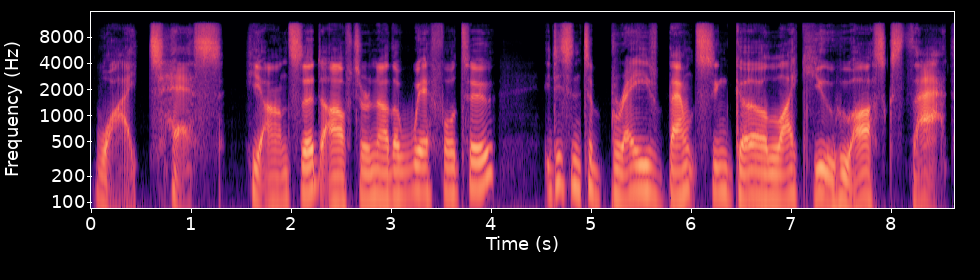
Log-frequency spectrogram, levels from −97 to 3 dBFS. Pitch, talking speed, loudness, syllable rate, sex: 115 Hz, 140 wpm, -22 LUFS, 3.5 syllables/s, male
